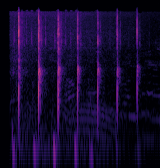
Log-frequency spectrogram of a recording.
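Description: Faint, evenly spaced clicks, about four a second, each with a small low thump: a rhythmic count-in just before a song begins.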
